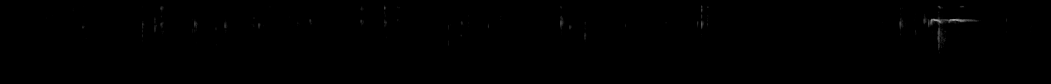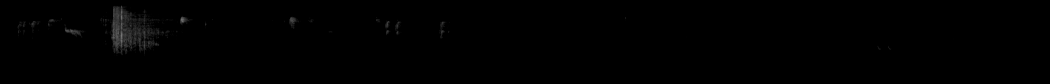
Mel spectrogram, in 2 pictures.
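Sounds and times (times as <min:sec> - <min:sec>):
small birds chirping: 0:00.0 - 0:20.5
noisy rustle: 0:11.6 - 0:12.4.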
